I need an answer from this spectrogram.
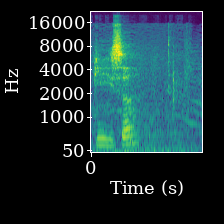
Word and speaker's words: Giza: place where pyramids are is a certain place called yeah Giza that's how I've always heard it and it's probably pronounced very differently in Egyptian but I don't know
